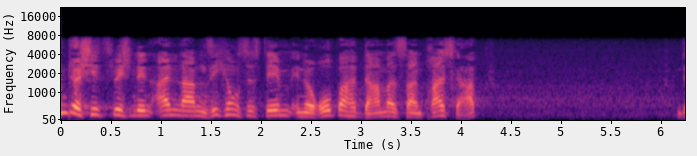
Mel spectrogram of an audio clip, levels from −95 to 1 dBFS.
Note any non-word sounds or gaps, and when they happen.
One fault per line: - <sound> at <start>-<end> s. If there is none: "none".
none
